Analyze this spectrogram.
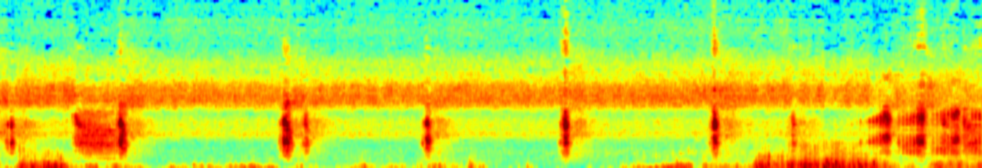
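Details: European roller at a nest in Italy as the fifth young flies out; short harsh rasping calls repeat roughly every one to two seconds over a steady high insect drone, with rustling and scuffling sounds between calls.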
